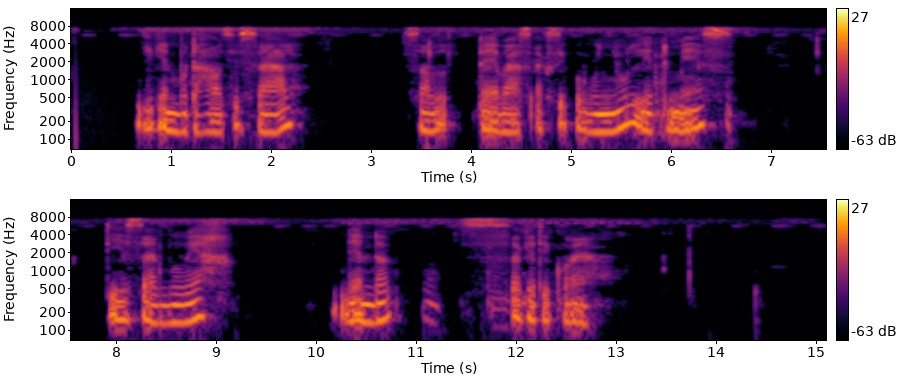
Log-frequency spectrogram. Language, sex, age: Wolof, female, 36-49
